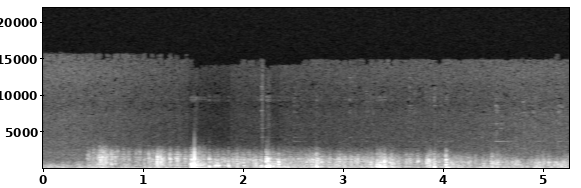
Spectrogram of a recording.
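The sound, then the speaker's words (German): A thunderstorm at a woodworking workshop, with continuous low rumbling thunder that swells and fades in waves, backed by steady rain hiss; no one speaks. “Ein Gewitter hat uns einen Strich durch die Rechnung gemacht.”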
